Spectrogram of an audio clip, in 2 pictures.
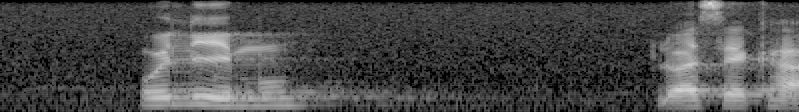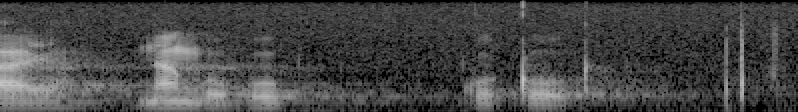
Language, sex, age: Zulu, male, 22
